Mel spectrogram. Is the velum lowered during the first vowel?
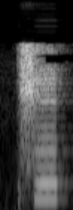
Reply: no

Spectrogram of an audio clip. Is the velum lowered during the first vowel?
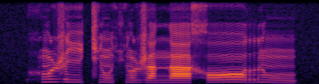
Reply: yes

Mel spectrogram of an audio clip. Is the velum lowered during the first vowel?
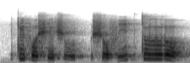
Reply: yes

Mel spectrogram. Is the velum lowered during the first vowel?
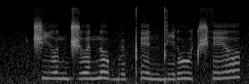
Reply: no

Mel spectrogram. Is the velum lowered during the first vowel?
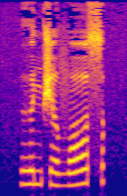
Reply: no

